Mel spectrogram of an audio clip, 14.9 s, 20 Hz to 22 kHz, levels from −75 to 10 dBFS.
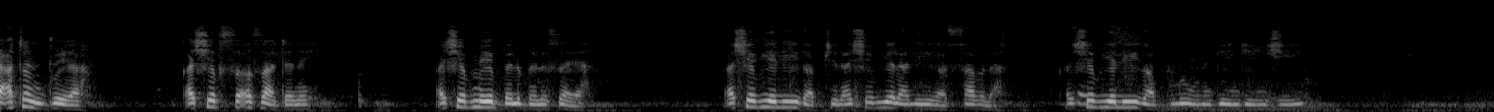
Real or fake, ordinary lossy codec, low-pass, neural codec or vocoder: real; MP3, 32 kbps; 9.9 kHz; none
